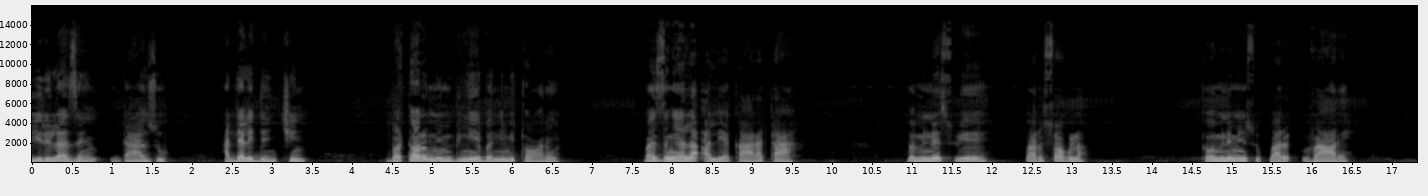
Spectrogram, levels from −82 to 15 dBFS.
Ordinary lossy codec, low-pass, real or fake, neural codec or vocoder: MP3, 96 kbps; 14.4 kHz; fake; vocoder, 48 kHz, 128 mel bands, Vocos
